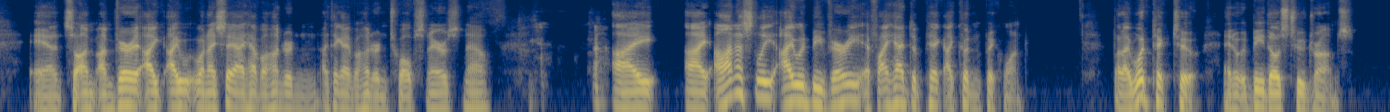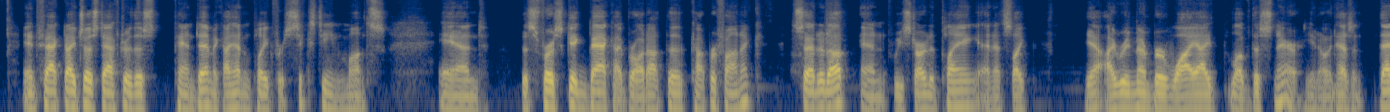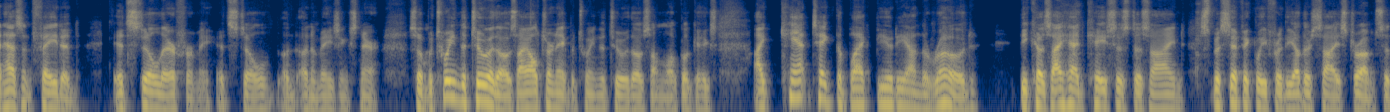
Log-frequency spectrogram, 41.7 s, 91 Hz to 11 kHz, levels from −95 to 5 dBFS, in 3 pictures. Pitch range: 95-120 Hz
